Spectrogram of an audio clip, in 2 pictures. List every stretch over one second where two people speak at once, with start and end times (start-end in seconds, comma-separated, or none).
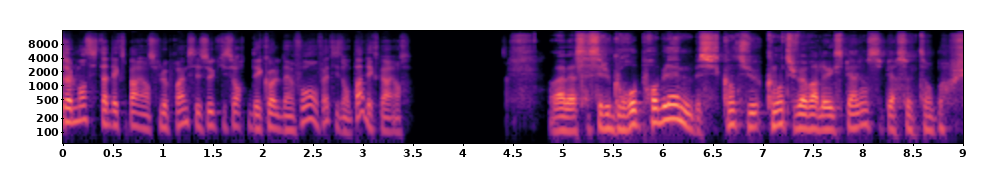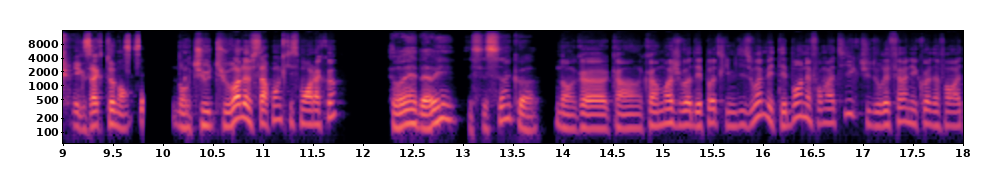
none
